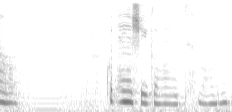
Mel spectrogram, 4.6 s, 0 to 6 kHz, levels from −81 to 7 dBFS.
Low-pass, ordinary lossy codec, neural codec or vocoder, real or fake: 5.4 kHz; AAC, 48 kbps; codec, 16 kHz, about 1 kbps, DyCAST, with the encoder's durations; fake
